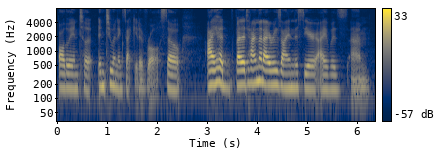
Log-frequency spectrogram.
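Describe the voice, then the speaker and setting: A woman's voice: on the low side, expressive, moderate pace, creaky, a little mellow. A woman in her twenties, a podcast guest, talking casually and reflectively, with many fillers and restarts. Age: 20s. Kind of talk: casual conversational interview.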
